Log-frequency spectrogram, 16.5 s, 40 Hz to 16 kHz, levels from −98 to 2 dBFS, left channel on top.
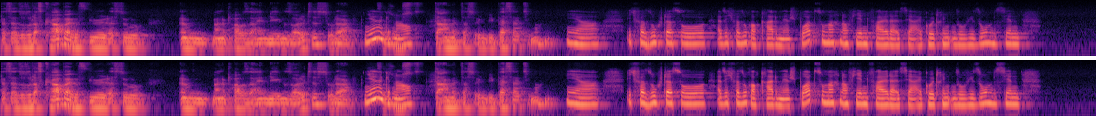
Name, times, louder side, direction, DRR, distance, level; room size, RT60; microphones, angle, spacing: voice 1, 0.0-2.2 2.7-5.3 5.7-6.0 6.5-8.4, right 1 dB, 20° right, 0.8 m, -32 dB
voice 2, 5.5-6.2 8.5-15.6, right 3 dB, 85° right, 0.8 m, -29 dB
25.0 x 12.5 x 9.2 m
head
